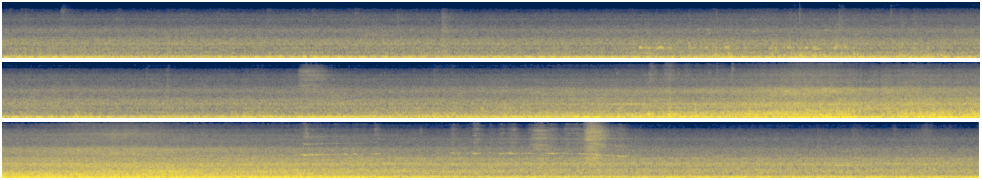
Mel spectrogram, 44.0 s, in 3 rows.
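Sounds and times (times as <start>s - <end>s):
diesel train rumble: 0.0s - 44.0s
short air hiss: 19.0s - 19.7s, 37.1s - 38.8s
wheel and brake squeal: 33.7s - 35.2s, 36.0s - 38.9s.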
